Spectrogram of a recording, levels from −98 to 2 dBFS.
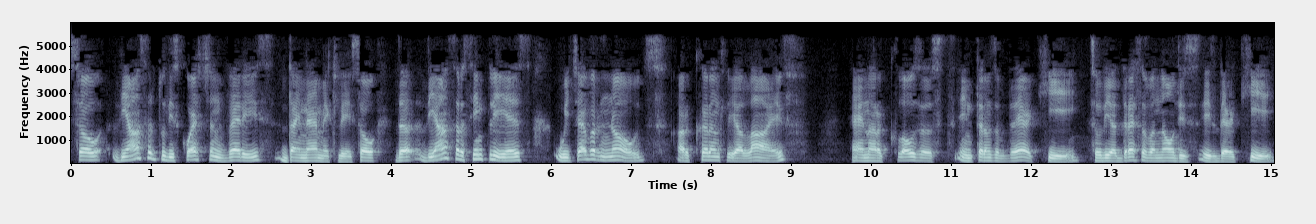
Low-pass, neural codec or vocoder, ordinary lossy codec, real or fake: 5.4 kHz; none; MP3, 32 kbps; real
